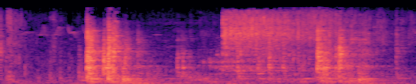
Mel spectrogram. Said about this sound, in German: Wascht euch unter der Pumpe rasch.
